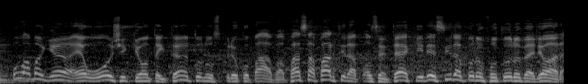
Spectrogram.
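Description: A man talks in an ordinary speaking voice at a fairly high pitch and a fairly quick pace, with lively intonation. He keeps a very even loudness and hardly any pauses. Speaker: TV announcer. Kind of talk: TV commercial read.

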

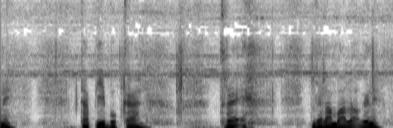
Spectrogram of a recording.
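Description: A man speaks with ordinary pitch variation in a dry recording with no echo and light background noise. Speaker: hiking vlogger. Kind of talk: casual vlog chat. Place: forest. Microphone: phone near.

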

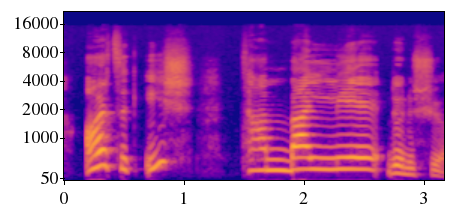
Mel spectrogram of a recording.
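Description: The background is quiet while a woman talks. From Turkey. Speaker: physiotherapist; physiotherapist instructor. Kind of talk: online health talk. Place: home room.

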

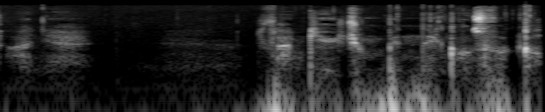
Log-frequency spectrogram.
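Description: Recorded with a dry sound and no echo, a man speaks over loud background noise. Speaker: ASMR creator. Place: home room. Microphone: studio mic.

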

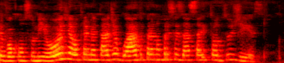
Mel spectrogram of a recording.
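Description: A woman talks at a fairly quick pace with a Brazilian accent. Her pitch is high, with ordinary variation. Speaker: interpreter; spiritual teacher. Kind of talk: consecutive interpreting. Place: home room.

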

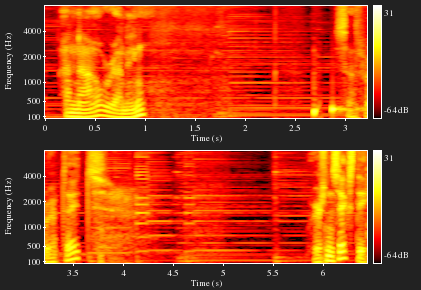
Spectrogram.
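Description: Music plays in the background as a man speaks with lively intonation and long, frequent pauses. His voice sounds dry and close, with no echo. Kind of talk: casual talk to camera.

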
